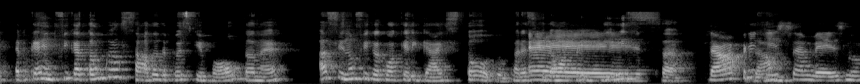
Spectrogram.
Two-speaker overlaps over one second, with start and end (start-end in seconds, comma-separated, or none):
5.3-6.5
